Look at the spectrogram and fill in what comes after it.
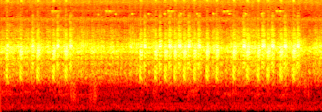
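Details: Night frog chorus from Thailand: many frogs croaking together in fast, uneven runs of short pulsed notes over a constant high-pitched drone, the pulses thickening into near-continuous bursts toward the end.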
